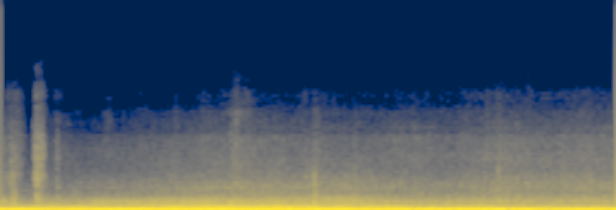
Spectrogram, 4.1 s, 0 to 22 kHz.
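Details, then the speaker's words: Toyota Aristo V300 with stock 2JZ-GTE twin-turbo and four-speed automatic, after new spark plugs cured a misfire: strong deep pull under load with a clean rising note, solid when the second turbo kicks in, no stumbles or misses; normal acceleration. "It pulls perfectly. Uh the Aristo is back."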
